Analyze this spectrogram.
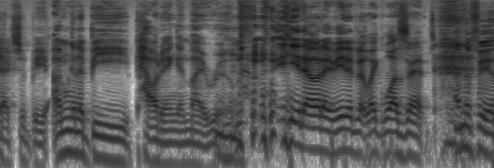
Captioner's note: laughs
